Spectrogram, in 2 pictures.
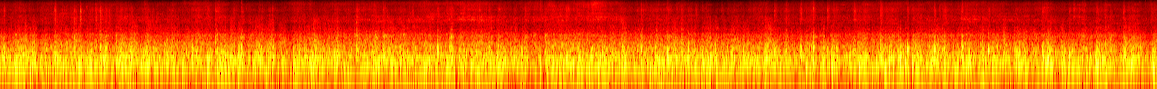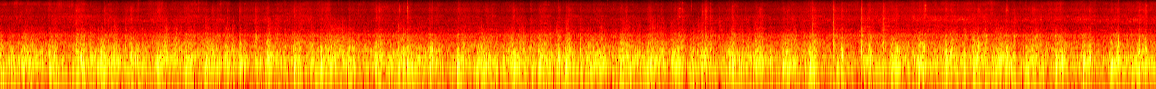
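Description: Steam-hauled passenger train running at speed, heard from an open carriage window: a steady rumble and rush of carriage wheels on the rails, with air rushing past.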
